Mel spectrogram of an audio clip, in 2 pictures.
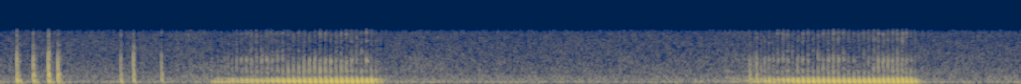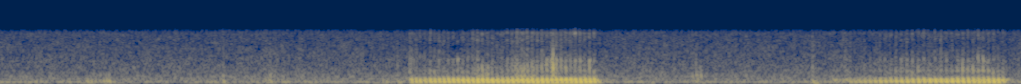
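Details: A son snoring; snoring.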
